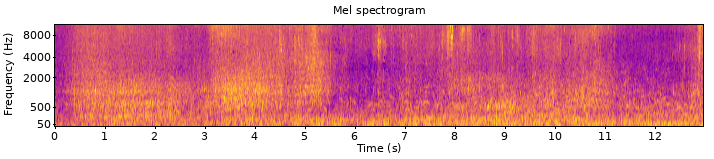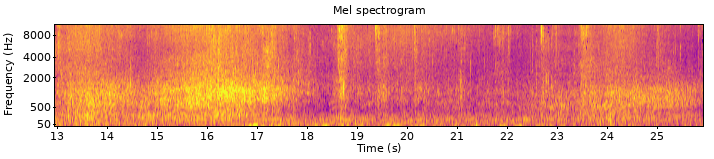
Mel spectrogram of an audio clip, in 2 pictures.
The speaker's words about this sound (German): hier zum Ausklang noch ein wenig britisches Meeresrauschen, aufgezeichnet in Brighton im September 2023.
